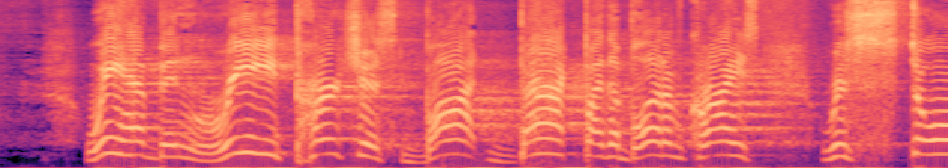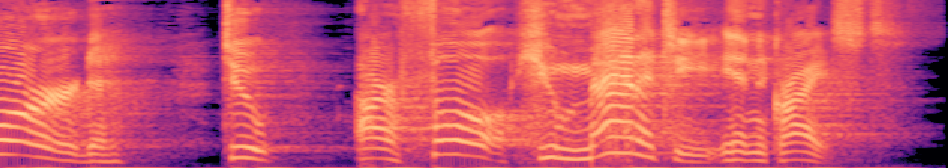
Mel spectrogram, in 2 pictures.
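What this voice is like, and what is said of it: Breathless, out-of-breath speech. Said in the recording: “now I'm all out of breath from all that exulting”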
